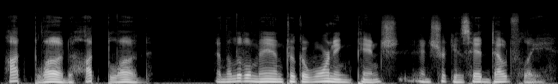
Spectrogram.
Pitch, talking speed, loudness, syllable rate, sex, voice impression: 115 Hz, 185 wpm, -18 LUFS, 4.8 syllables/s, male, masculine, adult-like, tensed, powerful, hard, clear, fluent, intellectual, calm, mature, reassuring, wild, lively, slightly kind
